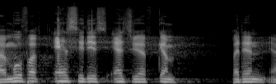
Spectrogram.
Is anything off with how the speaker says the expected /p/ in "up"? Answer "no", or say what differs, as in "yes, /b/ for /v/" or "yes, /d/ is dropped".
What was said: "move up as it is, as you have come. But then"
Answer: yes, /f/ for /p/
